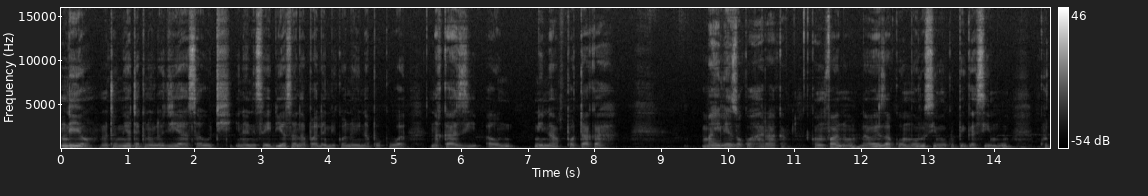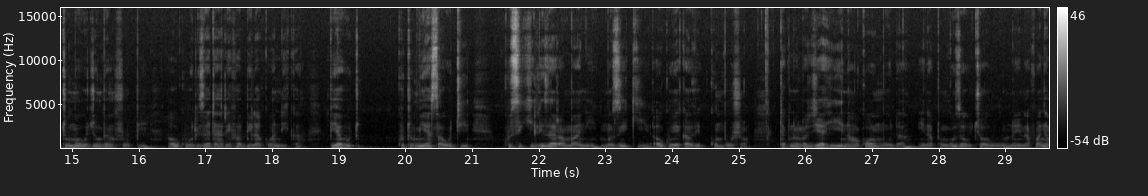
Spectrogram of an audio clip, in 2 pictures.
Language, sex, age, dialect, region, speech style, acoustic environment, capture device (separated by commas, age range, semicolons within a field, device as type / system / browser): Swahili, male, 18-24, Kenya - Nairobi Sheng-influenced, Kenya, anxious; tired, silence, desktop / Windows / Chrome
